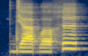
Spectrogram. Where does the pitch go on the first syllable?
low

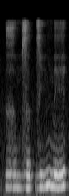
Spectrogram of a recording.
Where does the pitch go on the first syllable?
low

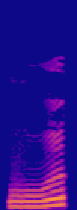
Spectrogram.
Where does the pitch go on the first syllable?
rising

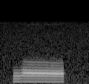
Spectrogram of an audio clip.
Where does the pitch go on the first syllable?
low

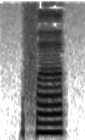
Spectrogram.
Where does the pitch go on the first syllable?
high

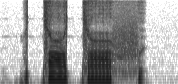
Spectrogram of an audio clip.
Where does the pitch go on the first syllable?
falling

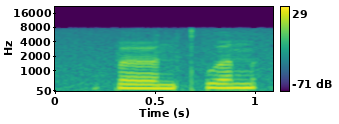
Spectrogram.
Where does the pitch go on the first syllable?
low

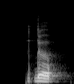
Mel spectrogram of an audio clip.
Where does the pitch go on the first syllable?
low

